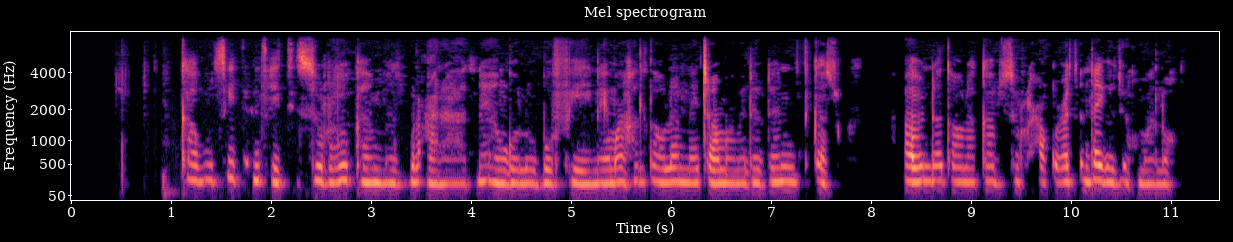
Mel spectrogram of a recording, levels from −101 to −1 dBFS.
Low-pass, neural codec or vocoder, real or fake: 7.2 kHz; none; real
